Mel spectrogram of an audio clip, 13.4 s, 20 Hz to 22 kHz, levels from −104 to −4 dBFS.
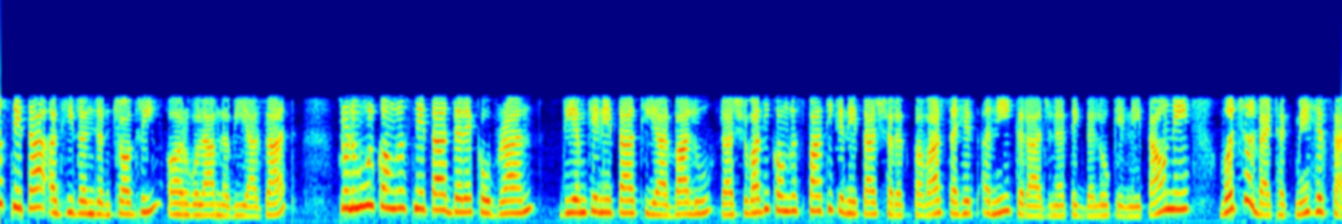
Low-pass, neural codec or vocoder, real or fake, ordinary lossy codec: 3.6 kHz; none; real; Opus, 24 kbps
